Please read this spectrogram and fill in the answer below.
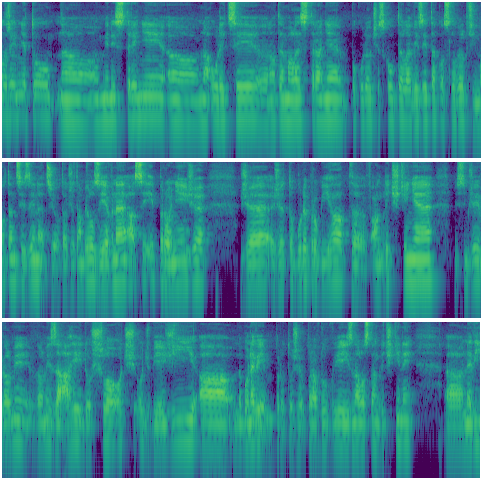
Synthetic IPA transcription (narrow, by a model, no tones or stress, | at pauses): samozrɛjmɲɛt̪u | mɪnɪst̪ɾɪɲɪ | naʔulɪt͡sɪnat̪ɛːmalɛːst̪ɾaɲɛpo̞kud̪ɛʔot͡ʃɛsko̞wt̪ɛlɛvɪzɪt̪akʔo̞slo̞vɪlpr̥iːmo̞t̪ɛnt͡sɪzɪnɛt͡sʒ̥ɛot̪aɡʒɛt̪ambɪlo̞zjɛvnɛːʔaasɪʔɪpɾo̞ɲɛjʒɛ | ʒɛʒɛt̪o̞budɛpɾo̞biːɦat̪fʔa̰ŋɡlɪt͡ʃcɪɲɛ | mɪsliːmʒɛjɛvɛlmɪvɛlmɪzaːɦɪdo̞ʃlo̞ʔot͡ʃʔod͡ʒbjɛʒiːʔanɛbo̞nɛvɪmpɾot̪o̞ʒɛopɾavdujɛjiznalo̞st̪aŋɡlɪt͡ʃcɪnɪ | nɛvi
